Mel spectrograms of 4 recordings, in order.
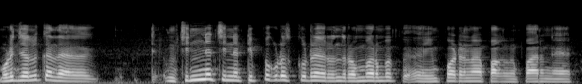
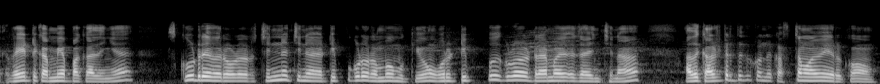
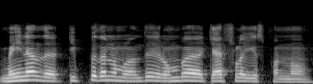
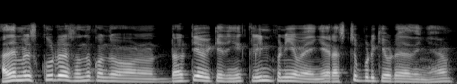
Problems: none marked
